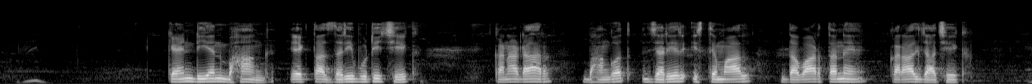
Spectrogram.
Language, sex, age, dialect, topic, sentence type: Magahi, male, 31-35, Northeastern/Surjapuri, agriculture, statement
